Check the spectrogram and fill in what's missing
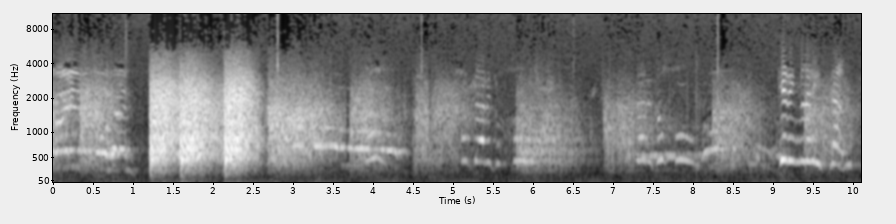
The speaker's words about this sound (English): Now they're shooting wild. Trying to cover their advance.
